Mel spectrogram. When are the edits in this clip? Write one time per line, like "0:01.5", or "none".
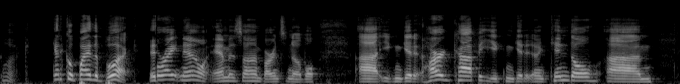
0:01.6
